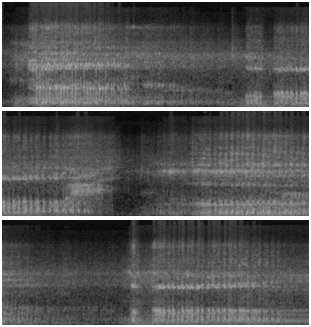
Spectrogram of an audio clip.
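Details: Crocodile growling: deep, rough, pulsing rumble in three long bursts separated by brief pauses, with a faint tonal band running through each burst.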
